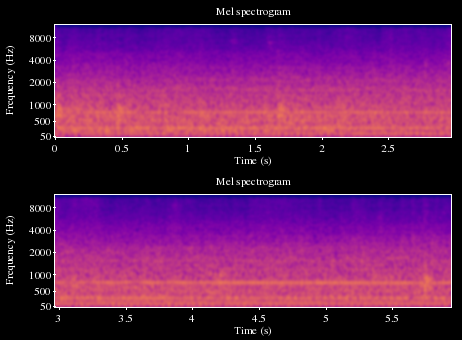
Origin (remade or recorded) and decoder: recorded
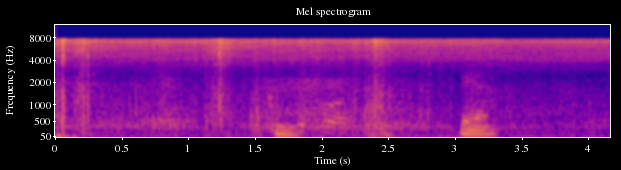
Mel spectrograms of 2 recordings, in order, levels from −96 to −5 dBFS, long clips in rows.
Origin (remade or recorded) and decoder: recorded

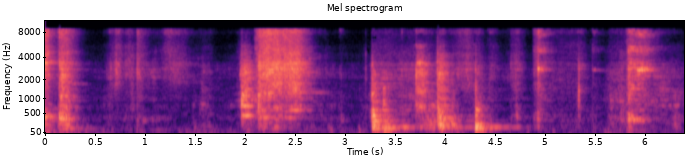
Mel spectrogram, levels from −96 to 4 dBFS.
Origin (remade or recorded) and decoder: remade, codec, SNAC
